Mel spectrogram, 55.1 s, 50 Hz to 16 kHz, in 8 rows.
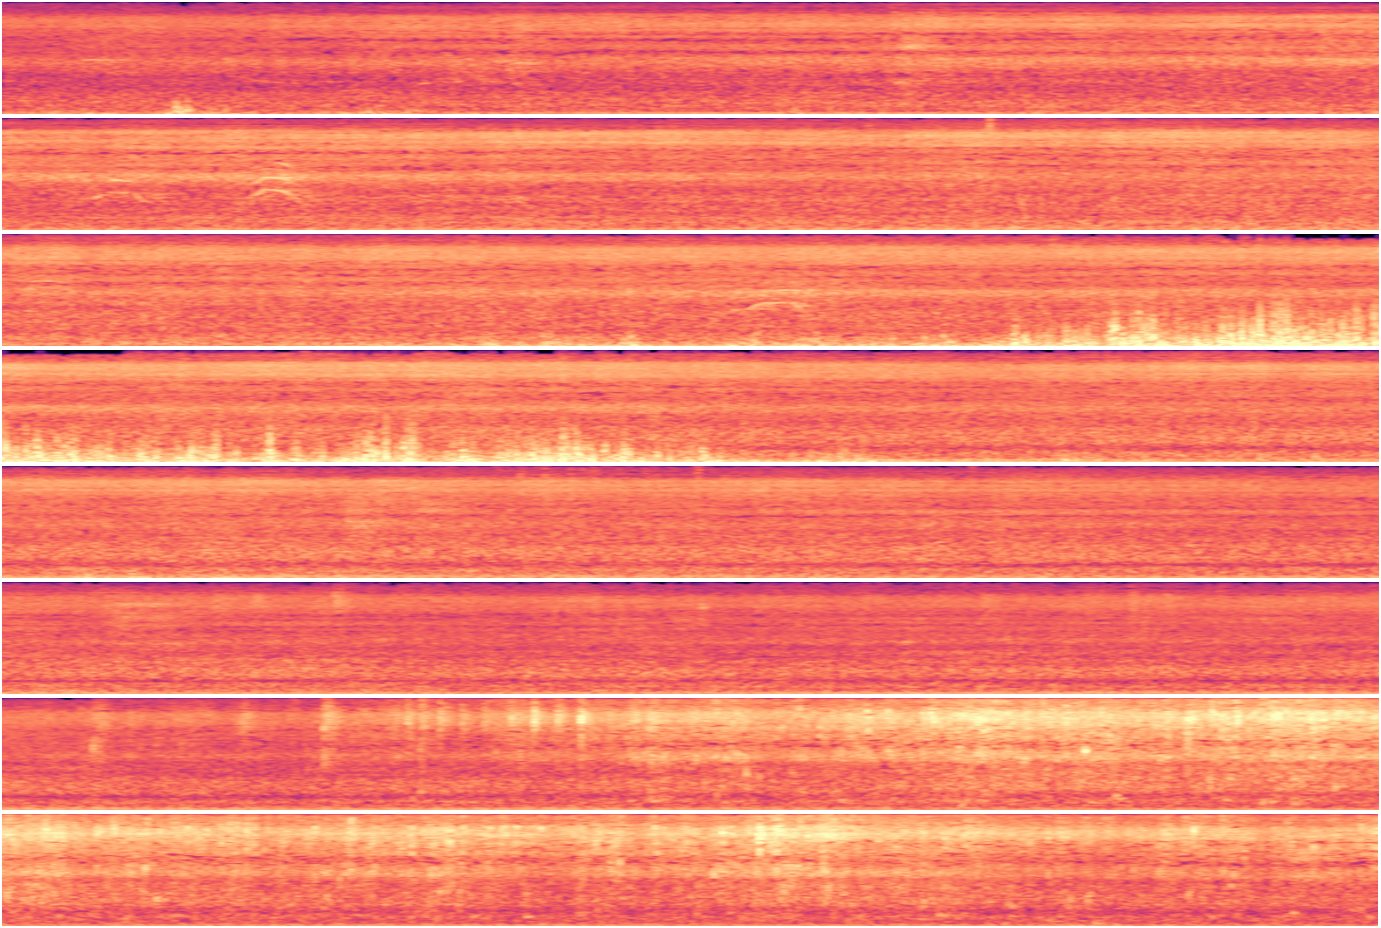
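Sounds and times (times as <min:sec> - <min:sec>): wind rumble on microphone: 0:00.0 - 0:07.3, 0:08.6 - 0:39.3, 0:41.8 - 0:55.0
water running in a stream: 0:00.0 - 0:20.0, 0:41.5 - 0:55.0.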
